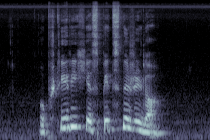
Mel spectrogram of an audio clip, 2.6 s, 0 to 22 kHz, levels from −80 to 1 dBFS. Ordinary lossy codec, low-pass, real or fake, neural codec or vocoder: none; none; fake; vocoder, 44.1 kHz, 128 mel bands every 256 samples, BigVGAN v2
